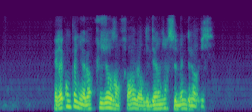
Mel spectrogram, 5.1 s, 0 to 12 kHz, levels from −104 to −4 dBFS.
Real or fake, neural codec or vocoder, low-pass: fake; codec, 16 kHz, 2 kbps, FreqCodec, smaller model; 7.2 kHz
